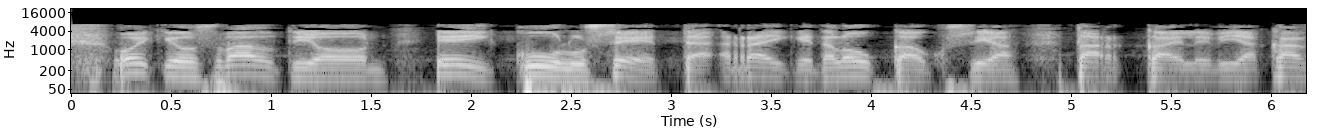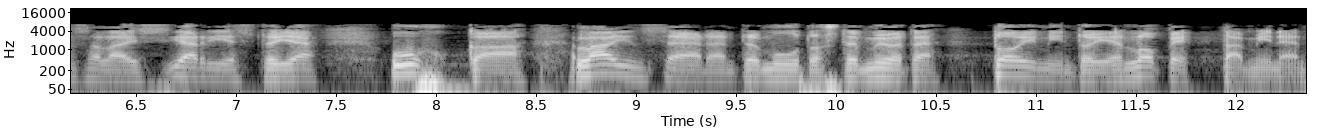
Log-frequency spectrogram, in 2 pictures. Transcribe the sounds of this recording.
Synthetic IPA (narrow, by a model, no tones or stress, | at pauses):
ʔoikeusʋɑlt̪ioːneikuːlːusseet̪ːæræikeit̪æloukːɑuksiɑt̪ɑrkːɑileʋiɑkɑnsɑlɑisjærjest̪øjæuhkɑːlɑinsæːɾænt̪ømuːt̪ost̪emmyøt̪æt̪oimint̪ojenlopet̪ːɑ̰mḭnḛn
